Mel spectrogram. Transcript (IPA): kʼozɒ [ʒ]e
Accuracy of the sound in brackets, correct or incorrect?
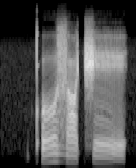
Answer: incorrect: t͡ʃ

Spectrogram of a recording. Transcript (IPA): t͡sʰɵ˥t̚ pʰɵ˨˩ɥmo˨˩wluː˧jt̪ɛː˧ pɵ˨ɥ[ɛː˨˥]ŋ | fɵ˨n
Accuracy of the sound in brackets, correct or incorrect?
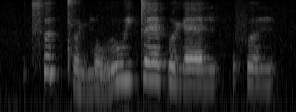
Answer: incorrect: ɛː˨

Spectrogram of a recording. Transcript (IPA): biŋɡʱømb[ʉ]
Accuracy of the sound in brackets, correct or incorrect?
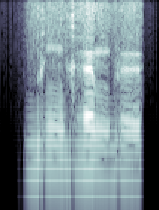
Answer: correct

